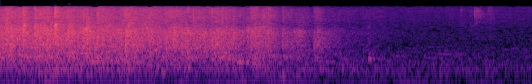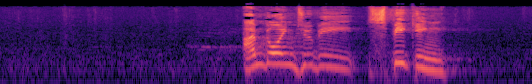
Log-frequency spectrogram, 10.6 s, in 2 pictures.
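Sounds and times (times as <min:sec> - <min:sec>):
audience clapping hands: 0:00.0 - 0:03.6
speech: 0:07.8 - 0:09.9.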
